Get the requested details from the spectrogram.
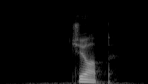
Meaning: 1. job, position, employment 2. job, work, profession 3. job, task, assignment
- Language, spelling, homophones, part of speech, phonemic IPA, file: German, Job, jobb, noun, /dʒɔp/, De-Job.ogg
